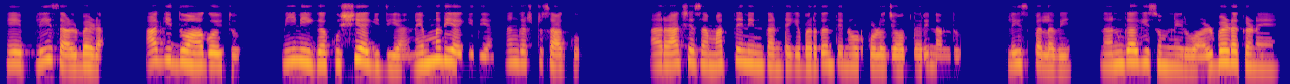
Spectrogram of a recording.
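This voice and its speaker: A woman's voice: medium pitch, fairly even intonation, fairly quick, no room sound, close to an everyday voice. Brief: soothing, devoted young man in an audio story, voiced by a woman in her own voice. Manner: soothing, pleading.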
